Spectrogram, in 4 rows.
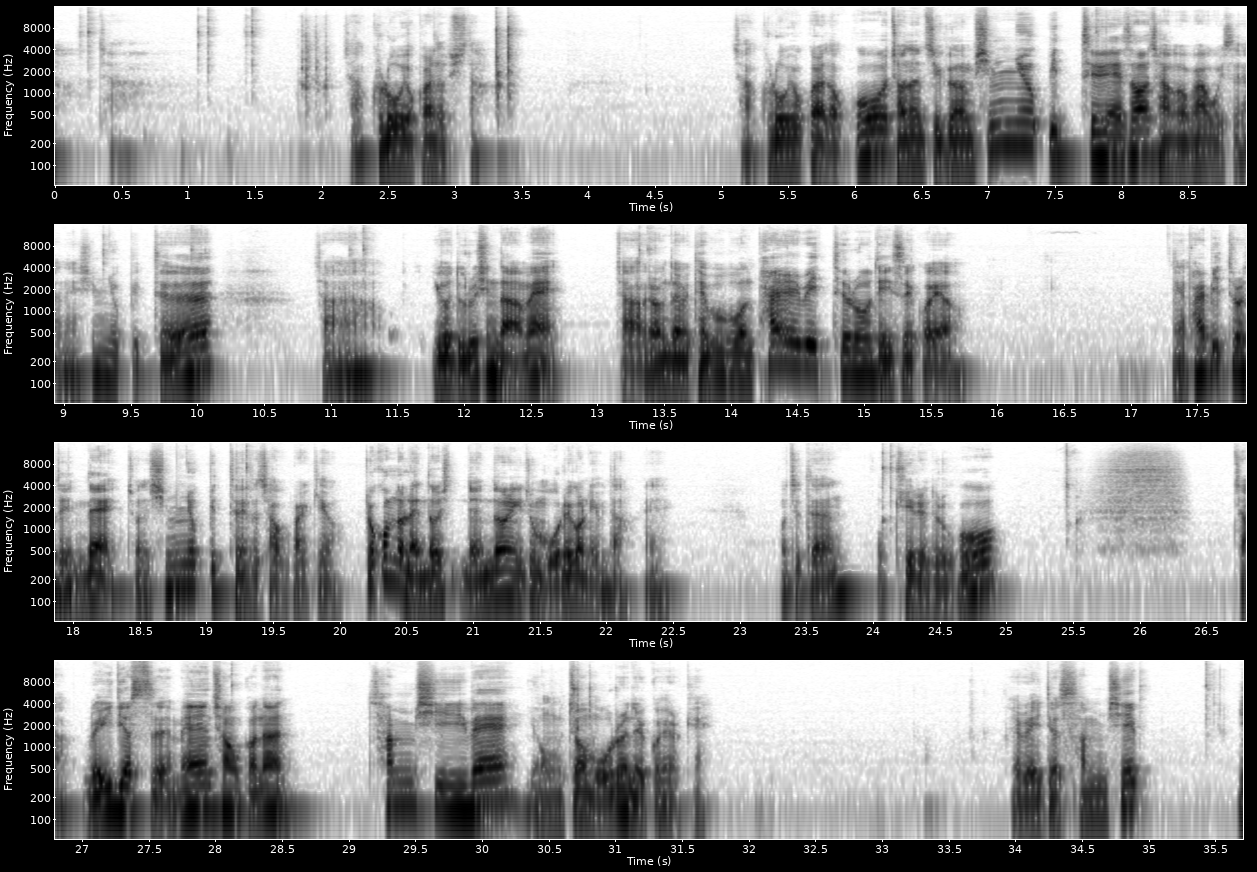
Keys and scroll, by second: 2.0 ctrl+space, 2.4 g, 3.0 w, 3.4 Return, 6.8 ctrl+2, 10.4 Escape, 30.0 Tab, 30.8 Return, 33.8 ctrl+2.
